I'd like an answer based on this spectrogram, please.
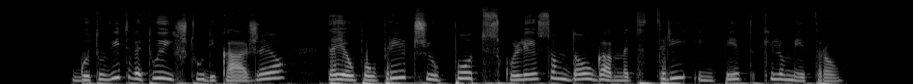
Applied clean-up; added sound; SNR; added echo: none; none; none; none.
